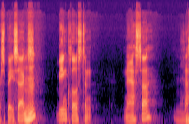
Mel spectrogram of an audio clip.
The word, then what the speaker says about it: NASA: being close to NASA.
